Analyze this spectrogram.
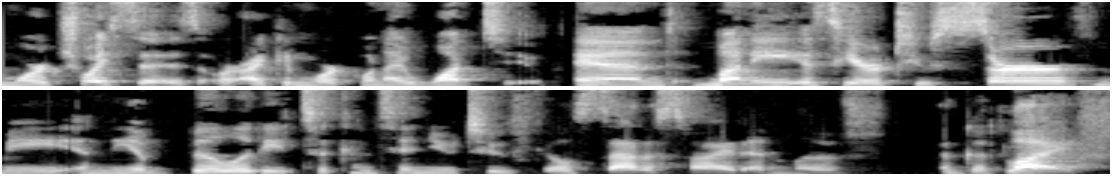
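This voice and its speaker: An unremarkable speaking voice with ordinary pitch variation is heard against a quiet background. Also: woman. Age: 40s. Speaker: economist and educator. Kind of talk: interview conversation.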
